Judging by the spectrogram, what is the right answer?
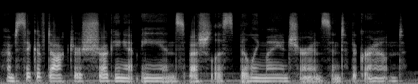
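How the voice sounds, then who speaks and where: A woman playing a weary, defensive letter writer in a scripted horror story, with a gravelly, creaky voice. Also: low voice, monotone, a little fast, distant mic. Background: music.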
